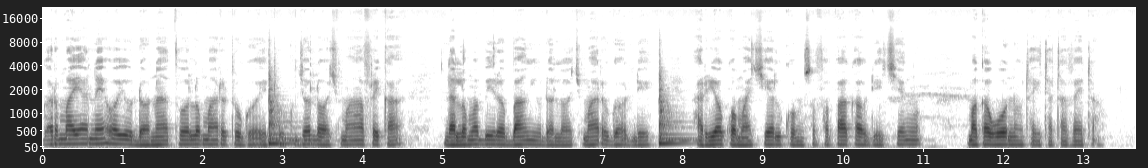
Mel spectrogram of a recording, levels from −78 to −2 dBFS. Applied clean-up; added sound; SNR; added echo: none; Snare drum; 8 dB; none.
